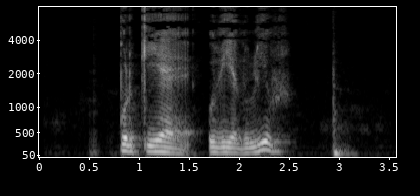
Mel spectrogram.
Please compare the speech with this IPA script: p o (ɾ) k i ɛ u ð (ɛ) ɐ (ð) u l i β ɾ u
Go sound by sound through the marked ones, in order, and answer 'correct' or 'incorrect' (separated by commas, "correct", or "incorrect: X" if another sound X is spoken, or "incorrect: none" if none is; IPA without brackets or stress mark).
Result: correct, incorrect: i, correct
